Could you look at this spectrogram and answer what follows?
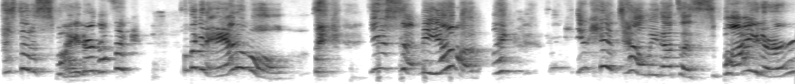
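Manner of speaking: put-on very high, breathless, hyperventilating outrage and panic. Retelling a man jumping back from a spider, the speaker is imitating hyperventilating.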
